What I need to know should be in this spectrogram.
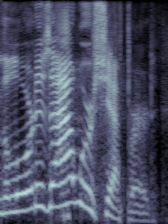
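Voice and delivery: "our" pushed up and stressed, falling end. Shown as a demonstration. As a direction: lean on "our" in "The Lord is our shepherd". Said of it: "or even".

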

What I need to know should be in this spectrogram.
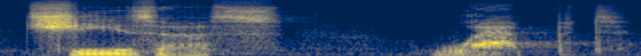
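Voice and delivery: soft, hushed, slow reading of the verse; hushed reverent. Shown as a demonstration. Preacher reading the shortest verse, hushed. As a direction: let it fall to a hush. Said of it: "shortest verse, said softly".

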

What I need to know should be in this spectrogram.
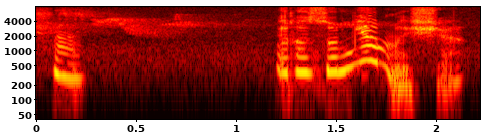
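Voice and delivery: put-on high childlike wondering question; a small boy amazed; curious little hedgehog. A narrator's reading. Little Igiełka asking the pigeon, high child voice. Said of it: "potaknął Igiełka".

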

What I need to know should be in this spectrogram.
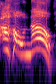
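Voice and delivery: high, loud mock dismay; imitating horrified wife. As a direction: wail it like a mortified hostess. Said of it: "Julie is horrified".

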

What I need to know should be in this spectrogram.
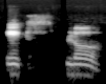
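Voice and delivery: "exploración" slowly broken into ex-plo-ra-ción; syllable by syllable. Shown as a demonstration. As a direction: say "exploración" with a long pause after each syllable. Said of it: "se reparten las consonantes para cada sílaba".

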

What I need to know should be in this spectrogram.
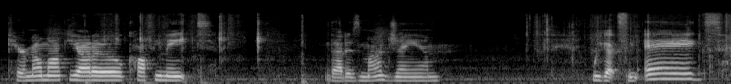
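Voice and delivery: ordinary delivery

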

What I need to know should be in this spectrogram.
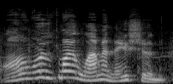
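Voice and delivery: high, snooty complaining tone; snobby voice. Retold or imitated. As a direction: play a fussy food snob. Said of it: "snobby about".

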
